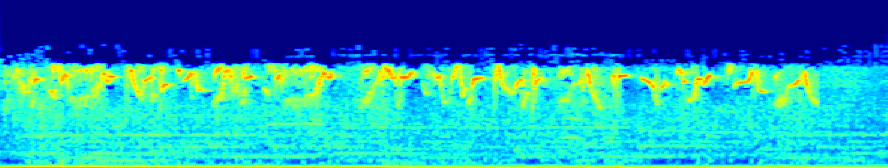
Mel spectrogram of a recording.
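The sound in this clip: Songbird chirping in quick, bright, high-pitched bursts, many chirps repeating steadily throughout, with no other sound standing out.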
